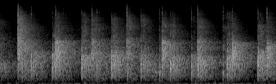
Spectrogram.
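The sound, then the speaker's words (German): Applause in a German-language audio drama: many claps landing in a steady, even beat, fairly loud and with no talk over them. “Applaus.”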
